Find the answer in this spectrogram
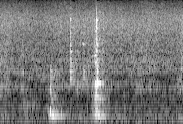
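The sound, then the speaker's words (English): Garlic and vegetables frying in a pan give a faint, steady sizzle, broken by a few light scraping stirs. “Give those veggies just another minute to cook. I guess we can talk about the tomatoes while we're waiting on the garlic to go”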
